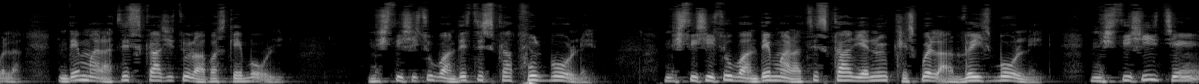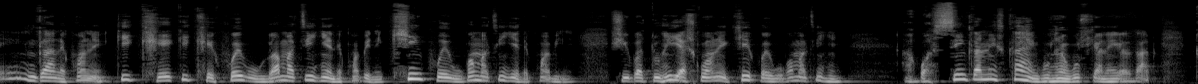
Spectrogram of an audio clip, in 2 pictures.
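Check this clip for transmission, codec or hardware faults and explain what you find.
One fault runs through the whole speech clip. WMA compression, throughout: the speech rings and washes, with hiss breathing alongside it. This is likely long-block transform coding spreading quantisation noise, fitting roughly 48 kbps.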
